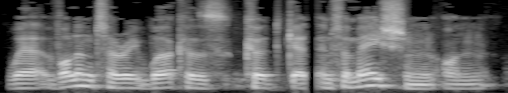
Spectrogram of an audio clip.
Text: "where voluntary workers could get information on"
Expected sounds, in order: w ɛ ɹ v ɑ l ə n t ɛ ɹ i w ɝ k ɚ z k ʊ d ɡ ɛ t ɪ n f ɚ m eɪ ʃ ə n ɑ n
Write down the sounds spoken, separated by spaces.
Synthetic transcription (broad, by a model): w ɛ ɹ v ɑ l ə n t ɛ ɹ i w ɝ k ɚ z k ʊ d ɡ ɛ t ɪ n f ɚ m eɪ ʃ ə n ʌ n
